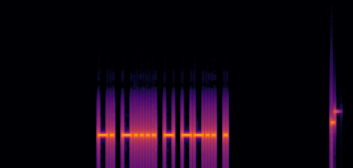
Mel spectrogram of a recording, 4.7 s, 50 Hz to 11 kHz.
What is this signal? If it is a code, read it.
Morse code, heard as a keyed tone, about 30 wpm, 700 Hz. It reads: N6TZE
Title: USA Call Signs Repeated 2x 30wpm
